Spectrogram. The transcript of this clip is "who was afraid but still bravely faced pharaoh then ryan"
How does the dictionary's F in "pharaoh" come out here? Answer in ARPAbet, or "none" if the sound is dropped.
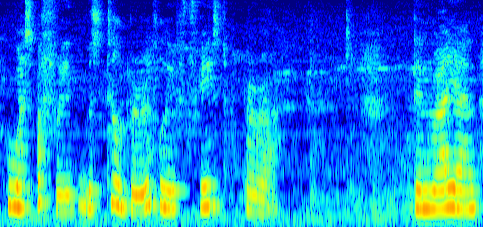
P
